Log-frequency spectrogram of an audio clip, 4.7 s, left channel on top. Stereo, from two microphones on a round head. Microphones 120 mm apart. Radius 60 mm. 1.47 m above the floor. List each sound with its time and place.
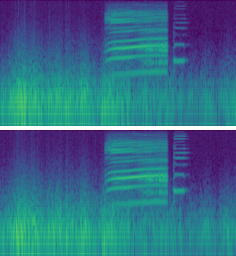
2.1 s a scream: 5° right (ahead or behind); by 3.4 s 10° right (ahead or behind)
3.5 s a doorbell: 70° right (ahead or behind)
